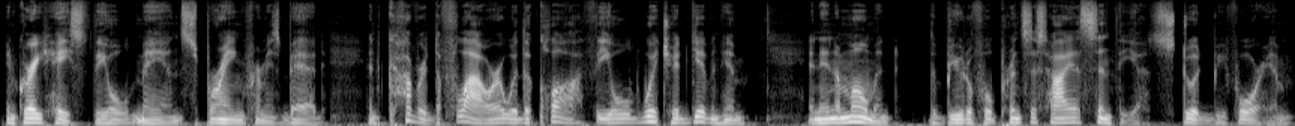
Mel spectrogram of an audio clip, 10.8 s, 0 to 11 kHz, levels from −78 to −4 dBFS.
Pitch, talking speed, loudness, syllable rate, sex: 90 Hz, 190 wpm, -22 LUFS, 4.9 syllables/s, male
